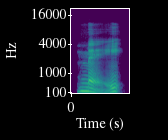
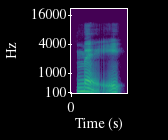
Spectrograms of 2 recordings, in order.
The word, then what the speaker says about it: 美: So here, it chose the pronunciation of America, this me sound, and then they will find a Chinese character that has the similar pronunciation as me. So they chose mei, mei.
